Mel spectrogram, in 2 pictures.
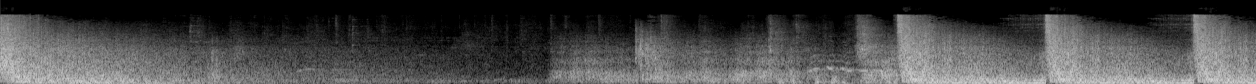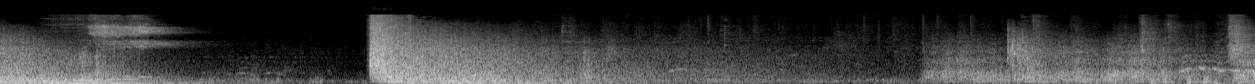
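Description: Towed field howitzer firing twice: a loud blast at the start that echoes and dies away over about five seconds, and a second blast about sixteen seconds in that fades the same way. Between the shots, men's voices shouting.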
